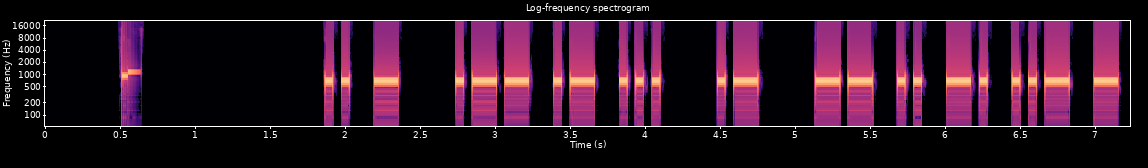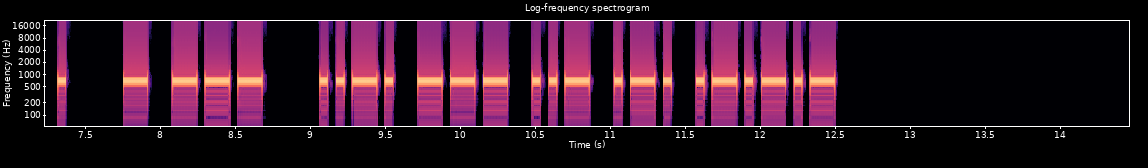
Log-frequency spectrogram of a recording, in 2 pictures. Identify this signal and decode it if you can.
Morse code, heard as a keyed tone, about 22 wpm, 700 Hz. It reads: IT WAS A MINUTE TO FOUR.
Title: Sentences from Top 1000 Words - Review Part 1 - 22wpm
